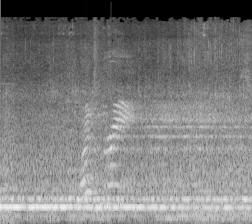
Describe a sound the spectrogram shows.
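A racing bicycle whirs past on a wooden track.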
